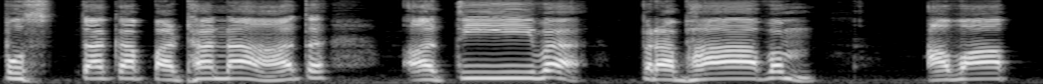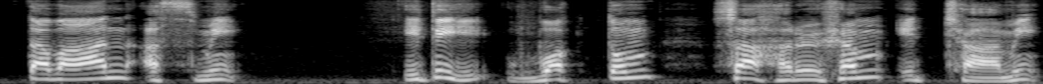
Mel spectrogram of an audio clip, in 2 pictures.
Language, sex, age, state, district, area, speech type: Sanskrit, male, 18-30, Karnataka, Bangalore Rural, urban, spontaneous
